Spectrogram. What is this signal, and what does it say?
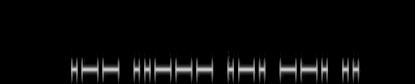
Morse code, heard as a keyed tone, about 22 wpm, 700 Hz. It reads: W2RGI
